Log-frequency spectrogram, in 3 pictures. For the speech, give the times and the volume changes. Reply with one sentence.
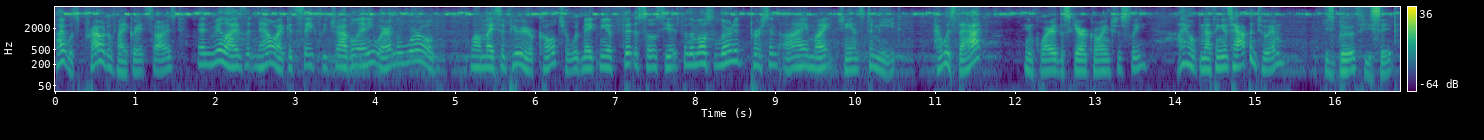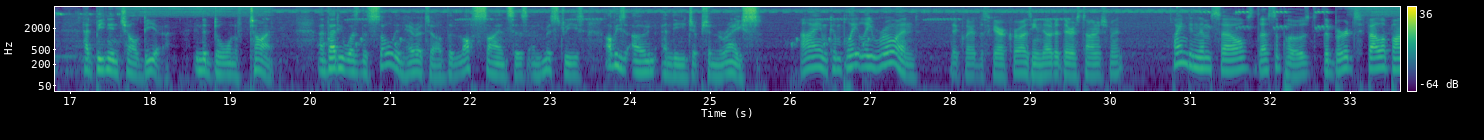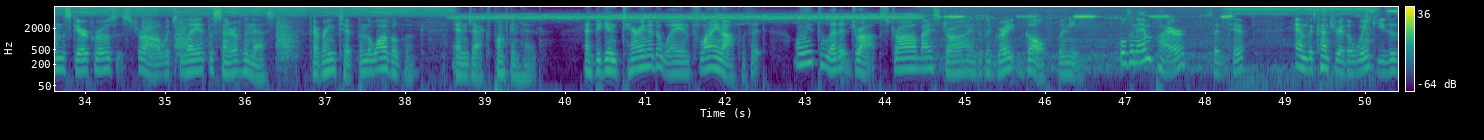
You can hear the speech from 0.0 to 50.3 s, at a steady volume.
